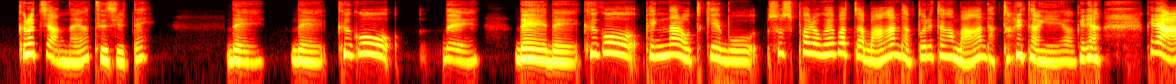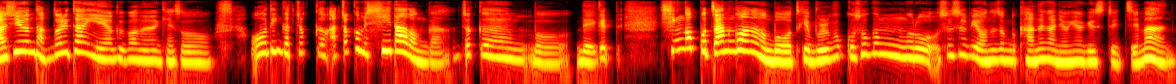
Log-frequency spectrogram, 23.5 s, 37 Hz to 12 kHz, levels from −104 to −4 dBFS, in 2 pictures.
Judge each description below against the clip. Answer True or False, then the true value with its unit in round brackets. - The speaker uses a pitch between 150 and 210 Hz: False (220 Hz)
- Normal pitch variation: False (7.9 semitones)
